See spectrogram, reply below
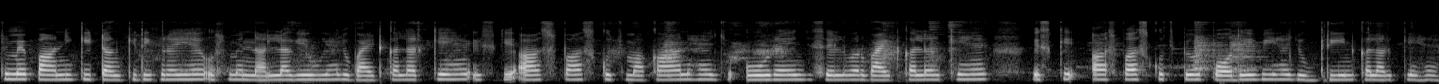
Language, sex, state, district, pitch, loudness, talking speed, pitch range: Hindi, female, Bihar, Gopalganj, 225 Hz, -19 LUFS, 165 wpm, 215-230 Hz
